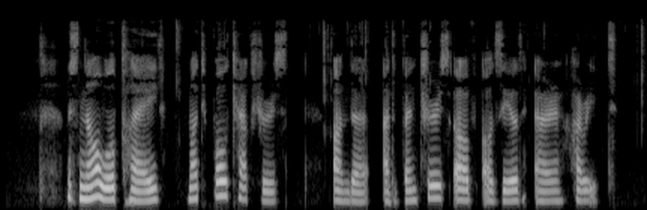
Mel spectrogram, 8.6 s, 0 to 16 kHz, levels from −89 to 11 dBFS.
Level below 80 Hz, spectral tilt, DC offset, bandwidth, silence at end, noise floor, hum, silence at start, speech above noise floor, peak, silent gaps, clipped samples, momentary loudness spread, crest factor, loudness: -74 dBFS; -6 dB/octave; under 0.1%; 11 kHz; 0.45 s; -54 dBFS; none; 0.5 s; 32 dB; -4 dBFS; none; under 0.1%; 15 LU; 18 dB; -23 LUFS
